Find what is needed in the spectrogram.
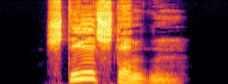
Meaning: dative plural of Stillstand
- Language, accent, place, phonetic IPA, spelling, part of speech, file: German, Germany, Berlin, [ˈʃtɪlˌʃtɛndn̩], Stillständen, noun, De-Stillständen.ogg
